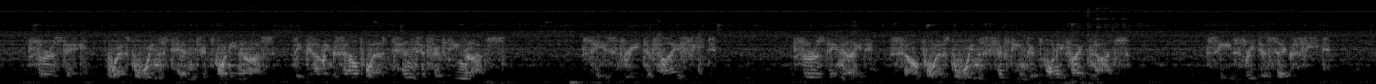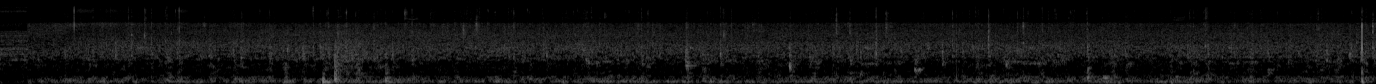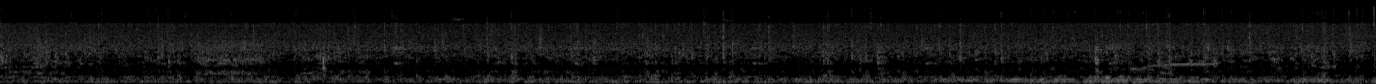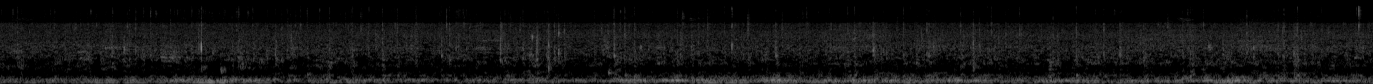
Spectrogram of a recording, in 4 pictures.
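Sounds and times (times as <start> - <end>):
rain pattering: 0.0 - 55.0
loud drip ticks: 14.3 - 55.0.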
